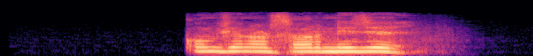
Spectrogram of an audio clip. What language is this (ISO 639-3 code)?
ben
